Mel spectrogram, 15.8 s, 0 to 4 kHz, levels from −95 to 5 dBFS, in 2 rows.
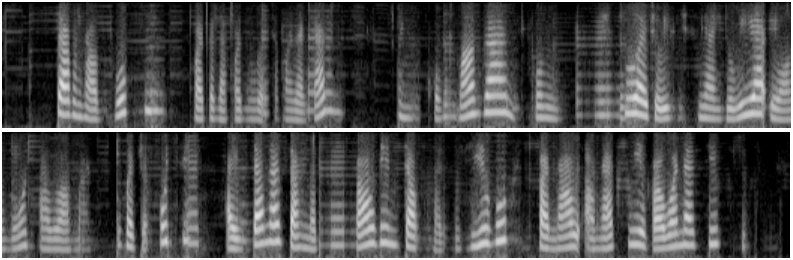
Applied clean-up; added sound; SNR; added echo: neural separator model SepFormer WHAMR!.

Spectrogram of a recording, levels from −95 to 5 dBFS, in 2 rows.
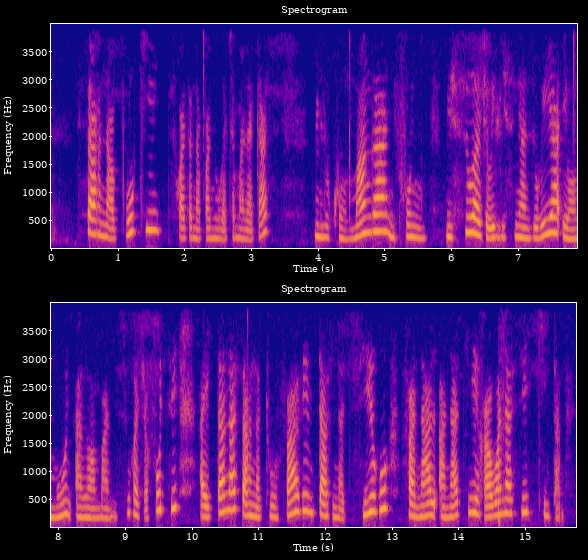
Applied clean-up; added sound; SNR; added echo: none; none; none; none.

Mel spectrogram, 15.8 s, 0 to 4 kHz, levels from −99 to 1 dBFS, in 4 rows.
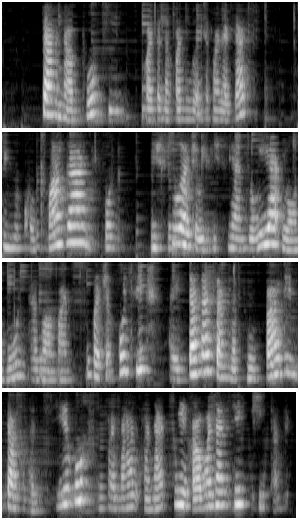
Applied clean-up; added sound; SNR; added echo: neural mask model DeepFilterNet 3.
